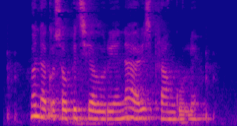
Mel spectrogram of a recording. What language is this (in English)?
Georgian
